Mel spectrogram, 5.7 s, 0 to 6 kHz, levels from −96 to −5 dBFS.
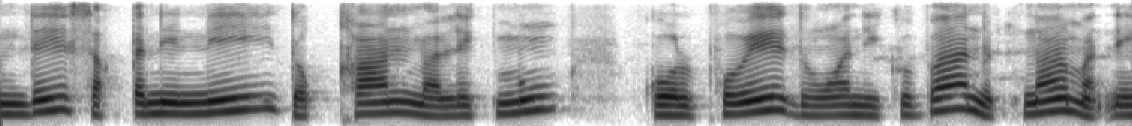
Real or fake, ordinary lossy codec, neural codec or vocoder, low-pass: fake; none; codec, 16 kHz, 6 kbps, DAC; 5.4 kHz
